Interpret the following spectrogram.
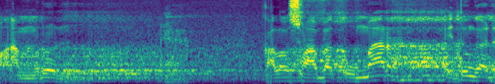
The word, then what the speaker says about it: Amr: namanya HAM wes Muhammad Jadi kalau Amr tulisannya tulisan potnya Amerika main-main rowo bacanya Amrin atau amrun kalau sahabat Umar itu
